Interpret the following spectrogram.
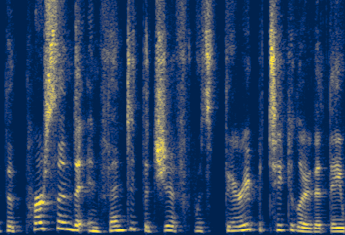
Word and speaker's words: GIF: G is for graphic.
